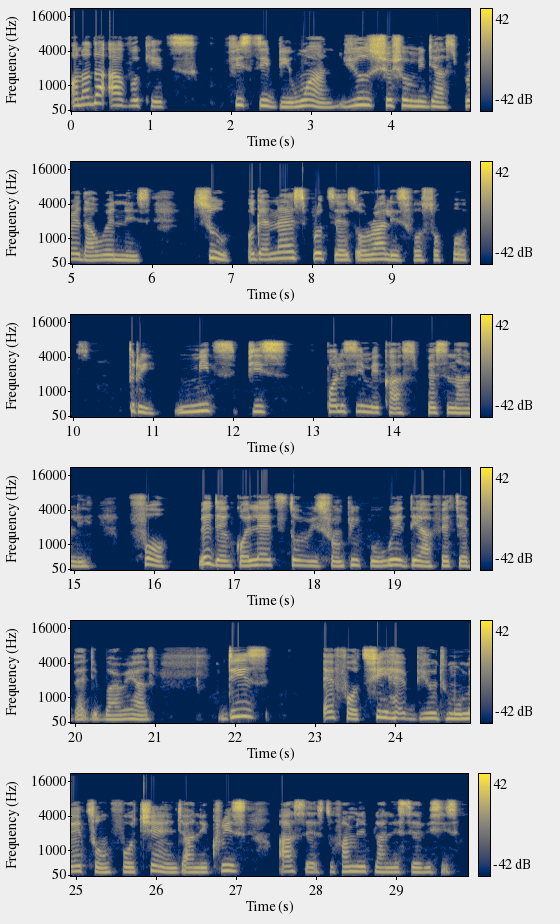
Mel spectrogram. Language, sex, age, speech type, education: Nigerian Pidgin, female, 15-29, spontaneous, tertiary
